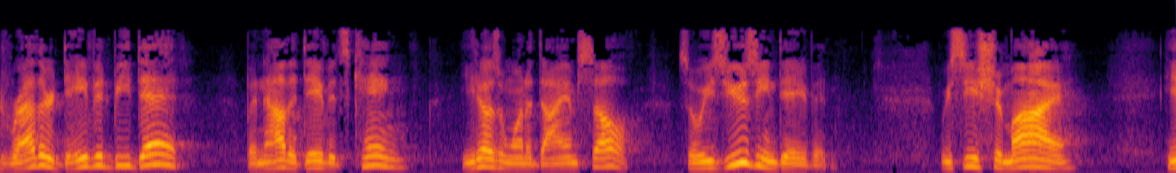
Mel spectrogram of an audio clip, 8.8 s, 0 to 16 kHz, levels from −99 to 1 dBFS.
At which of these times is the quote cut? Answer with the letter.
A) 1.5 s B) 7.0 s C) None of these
C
